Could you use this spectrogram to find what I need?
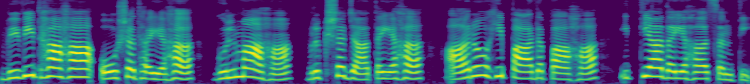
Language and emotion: Sanskrit, neutral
